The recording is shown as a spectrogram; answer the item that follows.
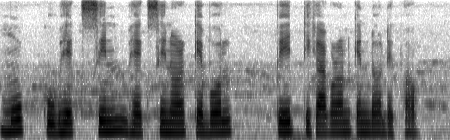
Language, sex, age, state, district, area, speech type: Assamese, female, 45-60, Assam, Dhemaji, rural, read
